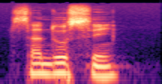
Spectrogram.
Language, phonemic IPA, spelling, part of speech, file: French, /a.do.se/, adosser, verb, Fr-adosser.ogg
- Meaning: 1. to back up (put someone's back (against)) 2. to lean (back) 3. to back up (put one's back against something)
